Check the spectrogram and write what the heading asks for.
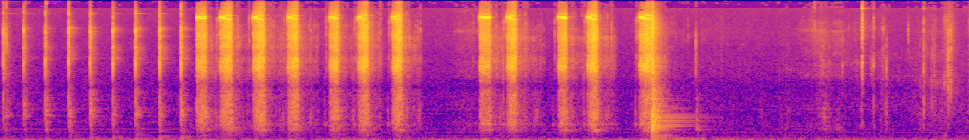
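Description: Cordless drill driving a steel frame fixing into a door frame, giving a run of sharp ratcheting clicks about four a second that grow louder after a couple of seconds. About eight seconds in comes one loudest crack with a short ring as the fixing snaps.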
